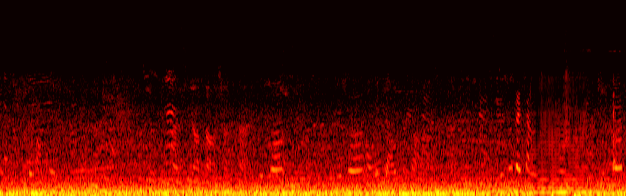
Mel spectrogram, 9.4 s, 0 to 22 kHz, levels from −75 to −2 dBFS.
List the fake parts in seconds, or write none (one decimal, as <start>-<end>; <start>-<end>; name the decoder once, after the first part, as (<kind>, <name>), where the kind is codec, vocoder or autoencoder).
8.0-8.8 (vocoder, BigVGAN v2)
